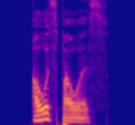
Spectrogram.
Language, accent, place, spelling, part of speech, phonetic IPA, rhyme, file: German, Germany, Berlin, Ausbaues, noun, [ˈaʊ̯sˌbaʊ̯əs], -aʊ̯sbaʊ̯əs, De-Ausbaues.ogg
- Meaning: genitive of Ausbau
